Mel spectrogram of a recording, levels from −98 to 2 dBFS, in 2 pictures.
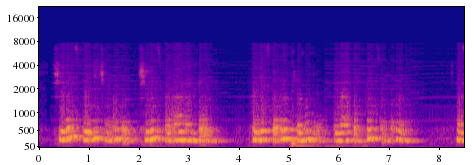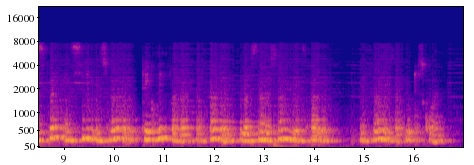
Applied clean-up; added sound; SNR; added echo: neural separator model SepFormer DNS4.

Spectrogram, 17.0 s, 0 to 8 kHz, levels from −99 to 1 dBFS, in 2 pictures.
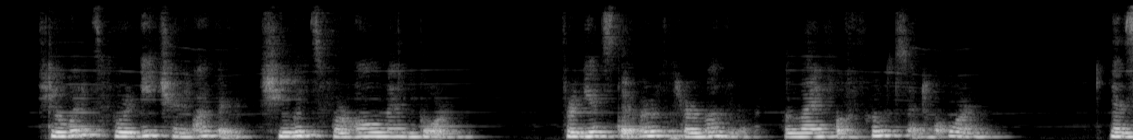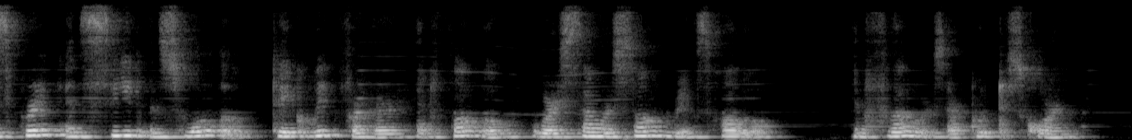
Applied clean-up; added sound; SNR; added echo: neural mask model DeepFilterNet 3.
